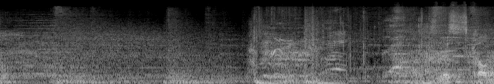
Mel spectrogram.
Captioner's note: dramatic orchestral music; grunting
